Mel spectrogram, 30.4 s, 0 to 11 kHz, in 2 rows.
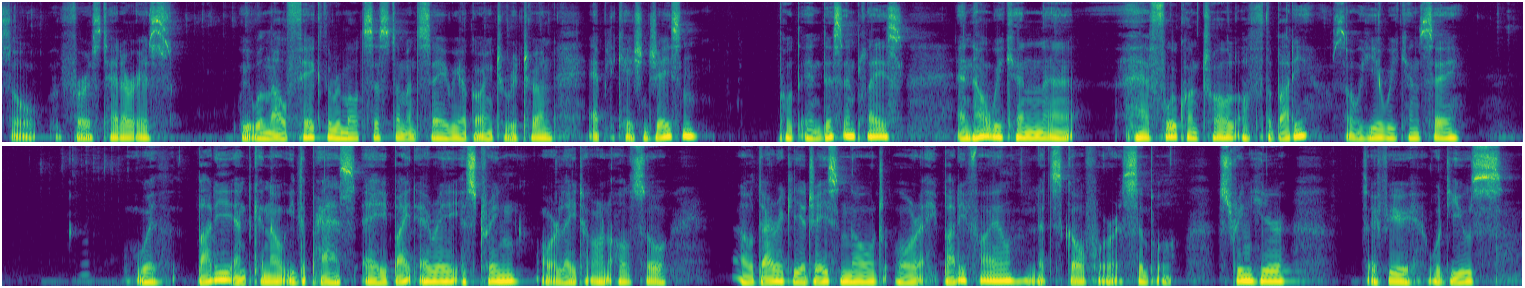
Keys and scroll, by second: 7.3 ctrl+alt+super+l, 13.1 Tab, 15.1 Tab, 25.9 Return.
